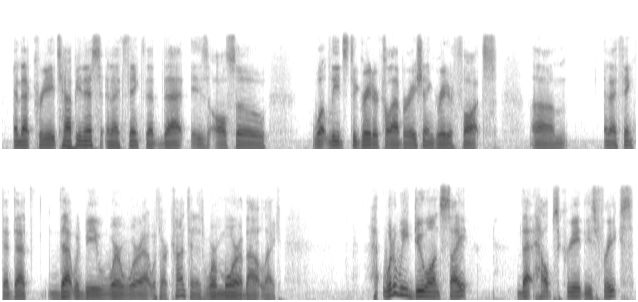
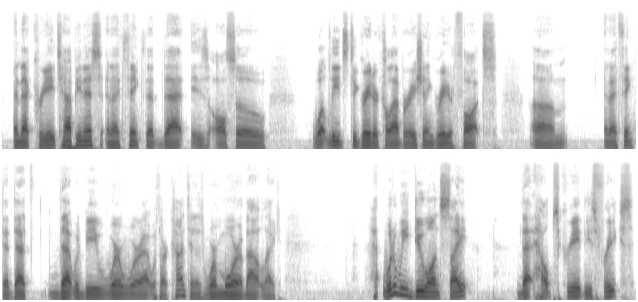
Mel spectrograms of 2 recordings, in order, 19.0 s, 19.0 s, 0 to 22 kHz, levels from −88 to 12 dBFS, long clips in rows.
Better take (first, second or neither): second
